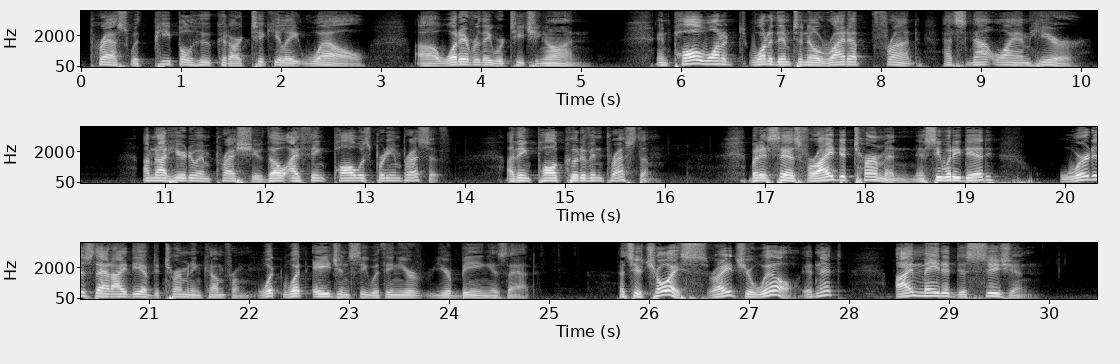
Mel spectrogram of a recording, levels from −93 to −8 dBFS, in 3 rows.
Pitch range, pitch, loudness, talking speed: 110-145 Hz, 130 Hz, -22 LUFS, 175 wpm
